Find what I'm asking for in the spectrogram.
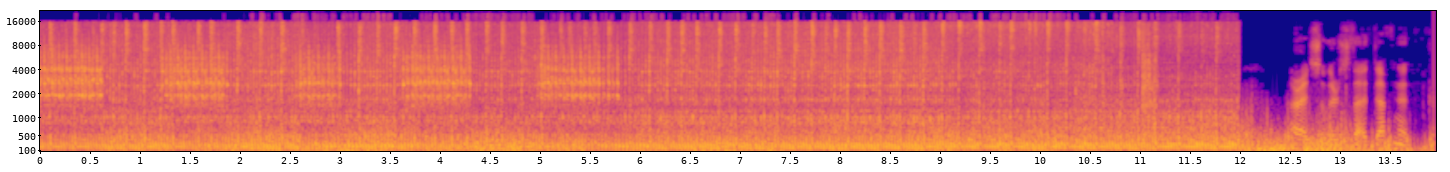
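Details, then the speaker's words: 1995 Kawasaki KX250 two-stroke, first start after sitting: rough idle with raspy grinding buzz each time the clutch lever is pulled in; owner suspects the dented, JB-welded clutch cover, cause unconfirmed. "'m holding in the clutch it makes like a buzzing sound i'll quick start it up again so you guys can hear it but uh does not sound good so something's going on with the clutch"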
